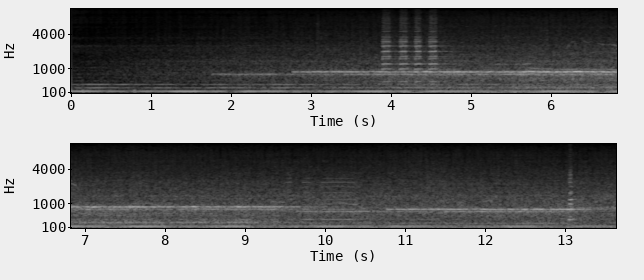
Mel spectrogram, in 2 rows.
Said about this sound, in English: So don't put the pedal to the metal, we're not moving fast enough for that. Just be patient, because the traffic jam is 3 lanes deep.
